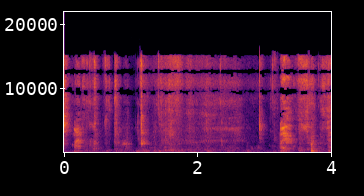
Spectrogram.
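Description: People whimpering, hissing and breathing sharply from the burn of extra-spicy noodles, in short irregular sounds, with a louder cluster a little past three seconds in.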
